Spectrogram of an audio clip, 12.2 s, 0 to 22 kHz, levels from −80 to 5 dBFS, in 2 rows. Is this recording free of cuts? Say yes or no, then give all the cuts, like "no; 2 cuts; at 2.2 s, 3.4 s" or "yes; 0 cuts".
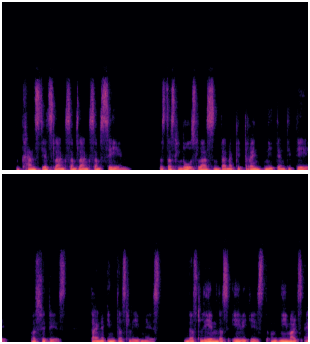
no; 4 cuts; at 1.5 s, 7.0 s, 8.2 s, 9.5 s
